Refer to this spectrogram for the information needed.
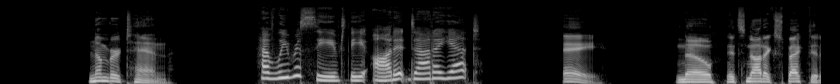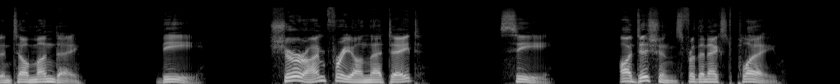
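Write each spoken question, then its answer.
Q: Have we received the audit data yet?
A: A: No, it's not expected until Monday.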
